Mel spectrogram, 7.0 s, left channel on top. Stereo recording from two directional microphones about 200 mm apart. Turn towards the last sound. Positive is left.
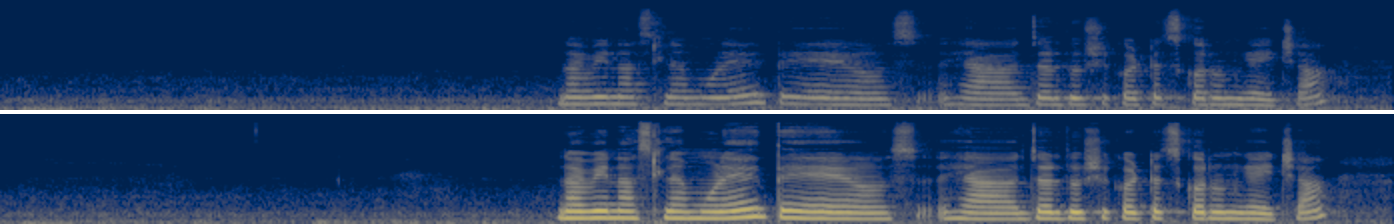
turn(degrees=-45)  # may be behind; listen again after turning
